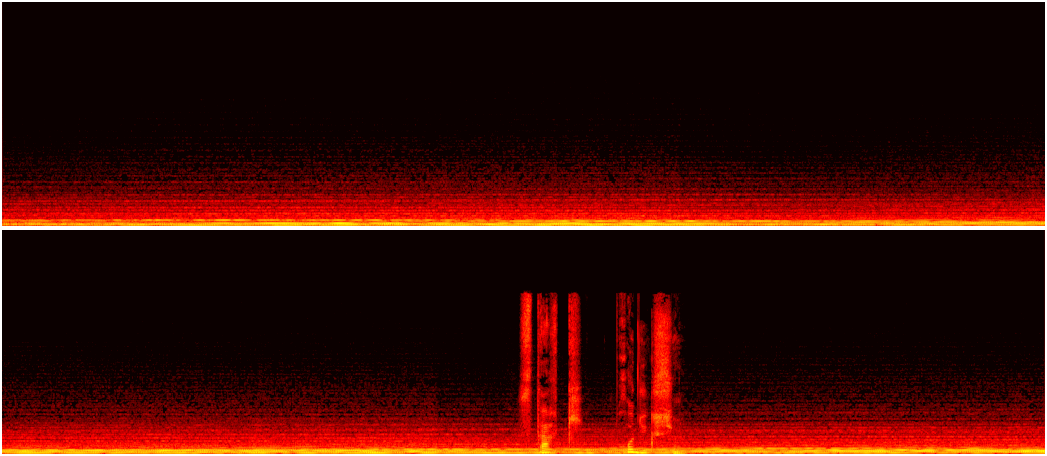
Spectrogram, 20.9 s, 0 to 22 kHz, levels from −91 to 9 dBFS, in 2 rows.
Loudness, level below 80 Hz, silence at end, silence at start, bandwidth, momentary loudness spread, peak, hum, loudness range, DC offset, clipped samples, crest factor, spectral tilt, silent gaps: -25 LUFS; -64 dBFS; 0 s; 0 s; 16 kHz; 5 LU; -6 dBFS; none; 2 LU; under 0.1%; under 0.1%; 18 dB; -7.5 dB/octave; none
